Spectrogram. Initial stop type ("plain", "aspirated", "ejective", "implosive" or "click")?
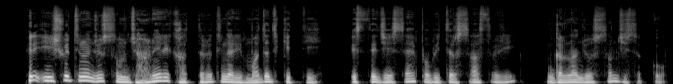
aspirated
